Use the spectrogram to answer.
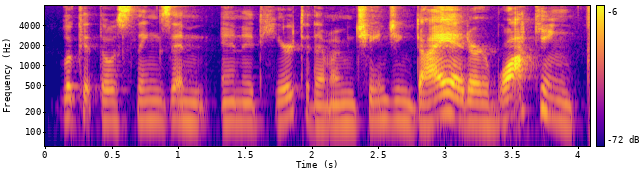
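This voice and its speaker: The speaker talks with an American accent. The pace is moderate. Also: woman. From Fort Berthold Reservation, North Dakota, US. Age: 70s. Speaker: artist and culture bearer. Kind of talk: interview conversation. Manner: hesitant, many fillers.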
